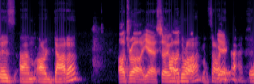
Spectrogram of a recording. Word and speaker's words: Ardara: So it's actually Ardan Raha in Irish, which is the height of the fort. So there's a fort up on the hill. But it's been anglicized to Ardra.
